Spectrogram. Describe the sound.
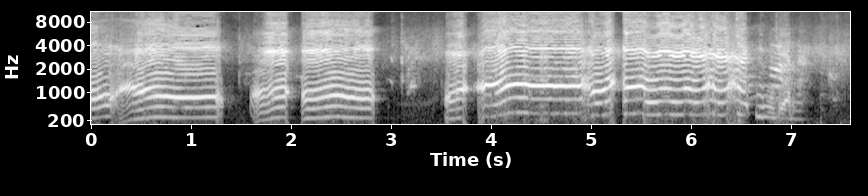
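Chickens cluck and squawk in a run of loud, strained harmonic calls, each held for a moment with wavering pitch, separated by short pauses.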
